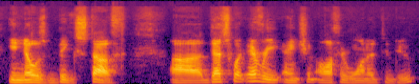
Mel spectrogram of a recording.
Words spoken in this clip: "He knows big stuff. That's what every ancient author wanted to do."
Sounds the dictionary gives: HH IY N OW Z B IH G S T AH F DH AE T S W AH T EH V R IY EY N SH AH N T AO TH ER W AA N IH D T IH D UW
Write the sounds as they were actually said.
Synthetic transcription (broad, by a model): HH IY N OW Z B IH G S T AH F DH AE T S W AH T EH V R IY EY N SH AH N T AO TH ER W AA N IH D T IH D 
